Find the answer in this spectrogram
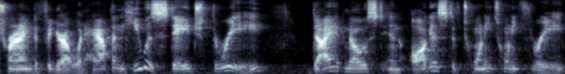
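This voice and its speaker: Audible room echo fills the recording. The talking is very slow. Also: man. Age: 60s. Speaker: vlogger with stage 4 colon cancer. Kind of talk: casual vlog monologue. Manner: halting.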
